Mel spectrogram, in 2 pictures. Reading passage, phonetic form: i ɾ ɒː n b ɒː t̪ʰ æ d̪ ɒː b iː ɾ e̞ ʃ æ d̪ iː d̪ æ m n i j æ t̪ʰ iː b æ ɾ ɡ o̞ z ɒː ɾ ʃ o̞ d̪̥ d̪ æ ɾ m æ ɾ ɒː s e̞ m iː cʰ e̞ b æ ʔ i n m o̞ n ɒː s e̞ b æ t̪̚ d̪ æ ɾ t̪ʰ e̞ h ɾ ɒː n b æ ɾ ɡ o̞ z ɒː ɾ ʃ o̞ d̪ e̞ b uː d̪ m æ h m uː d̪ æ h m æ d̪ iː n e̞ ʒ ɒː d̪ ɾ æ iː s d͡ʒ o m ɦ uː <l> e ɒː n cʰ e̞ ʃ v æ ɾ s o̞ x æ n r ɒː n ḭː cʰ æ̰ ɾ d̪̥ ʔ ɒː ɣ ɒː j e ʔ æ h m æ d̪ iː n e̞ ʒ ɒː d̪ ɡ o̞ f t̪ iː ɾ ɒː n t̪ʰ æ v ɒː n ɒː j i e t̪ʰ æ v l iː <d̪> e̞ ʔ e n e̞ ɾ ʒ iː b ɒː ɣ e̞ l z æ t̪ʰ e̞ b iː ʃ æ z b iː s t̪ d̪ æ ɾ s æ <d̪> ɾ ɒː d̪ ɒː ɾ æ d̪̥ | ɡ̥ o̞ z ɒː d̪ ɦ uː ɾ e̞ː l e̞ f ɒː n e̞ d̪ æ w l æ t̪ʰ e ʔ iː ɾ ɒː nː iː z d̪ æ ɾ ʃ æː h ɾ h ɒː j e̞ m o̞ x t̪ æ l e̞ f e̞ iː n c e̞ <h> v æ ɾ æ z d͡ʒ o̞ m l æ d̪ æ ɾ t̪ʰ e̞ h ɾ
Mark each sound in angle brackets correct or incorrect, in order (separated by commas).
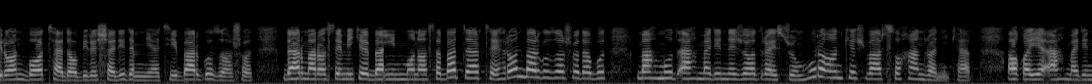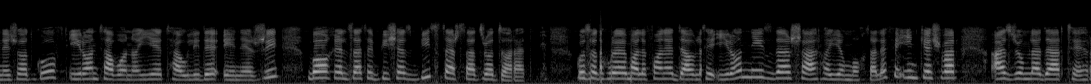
incorrect, correct, correct, incorrect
